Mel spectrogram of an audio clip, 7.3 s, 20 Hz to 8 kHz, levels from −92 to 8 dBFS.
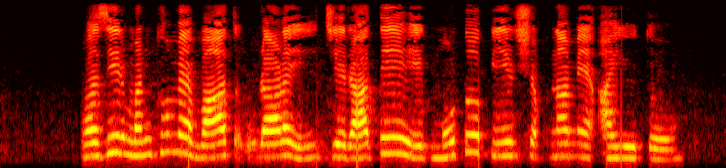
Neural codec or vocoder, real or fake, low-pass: none; real; 7.2 kHz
